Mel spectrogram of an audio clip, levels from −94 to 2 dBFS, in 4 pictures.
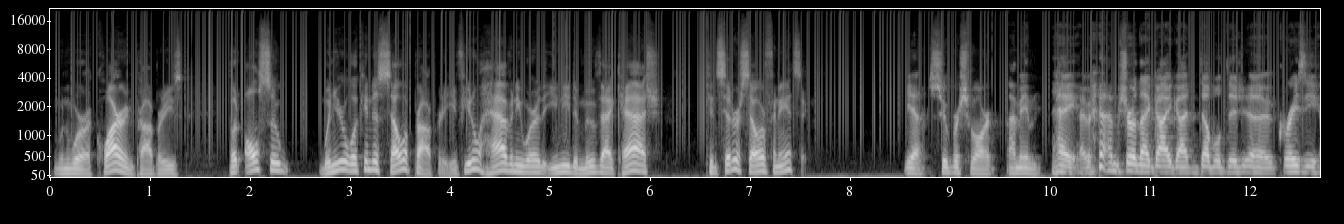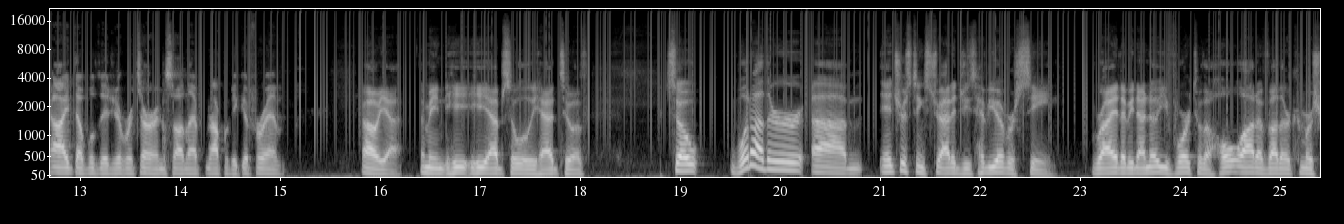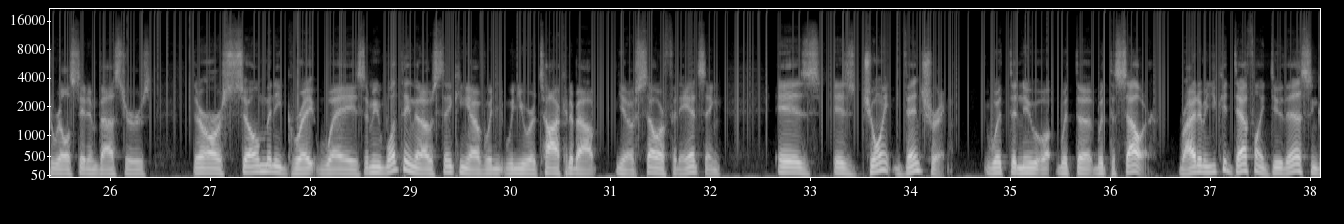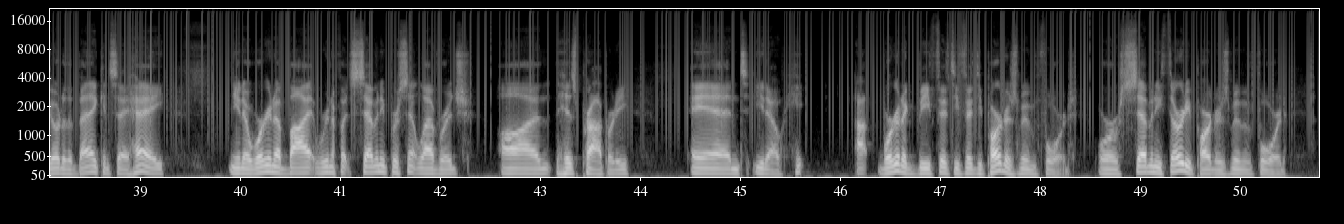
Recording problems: crackle, like an old record; faint; 25 dB below the speech

